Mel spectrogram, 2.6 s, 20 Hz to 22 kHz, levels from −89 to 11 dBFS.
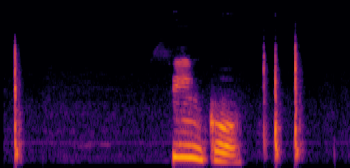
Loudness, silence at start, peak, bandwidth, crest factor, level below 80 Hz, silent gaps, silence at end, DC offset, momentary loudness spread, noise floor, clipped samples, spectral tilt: -19 LUFS; 0.1 s; 0 dBFS; 7.8 kHz; 20 dB; -74 dBFS; none; 0.4 s; under 0.1%; 12 LU; -63 dBFS; under 0.1%; -4 dB/octave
